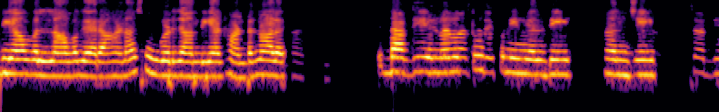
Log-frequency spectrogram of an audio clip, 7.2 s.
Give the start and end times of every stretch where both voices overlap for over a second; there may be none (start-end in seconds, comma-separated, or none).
3.9-5.3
